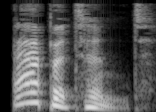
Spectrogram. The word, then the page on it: appetent: British English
